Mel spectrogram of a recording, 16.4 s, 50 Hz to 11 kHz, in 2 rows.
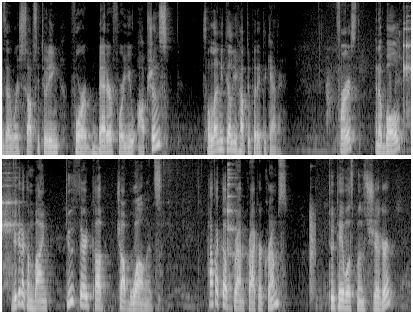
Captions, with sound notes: that we're substituting for better-for-you options. So let me tell you how to put it together. -First, in a bowl, -(walnuts banging) you're gonna combine 2/3 cup chopped walnuts. 1/2 cup graham cracker crumbs. Two tablespoons sugar.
